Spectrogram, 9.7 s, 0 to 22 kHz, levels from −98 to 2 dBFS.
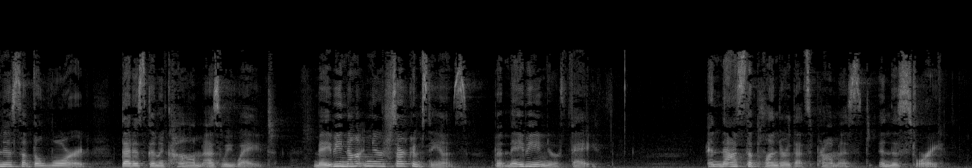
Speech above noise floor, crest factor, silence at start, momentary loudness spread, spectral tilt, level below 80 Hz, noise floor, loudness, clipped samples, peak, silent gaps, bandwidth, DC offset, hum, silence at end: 32 dB; 18 dB; 0 s; 12 LU; -4.5 dB/octave; -84 dBFS; -71 dBFS; -39 LUFS; under 0.1%; -22 dBFS; none; 15.5 kHz; under 0.1%; none; 0.3 s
